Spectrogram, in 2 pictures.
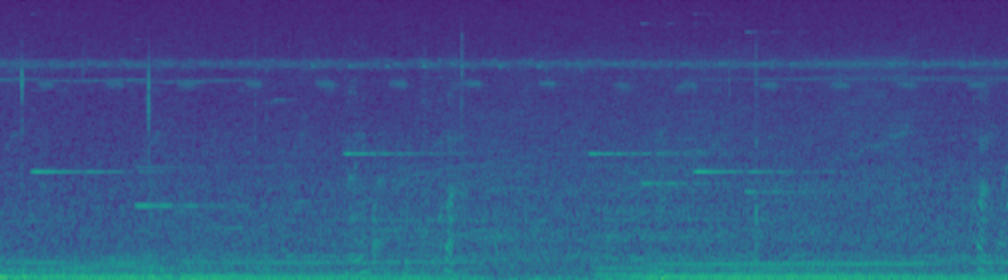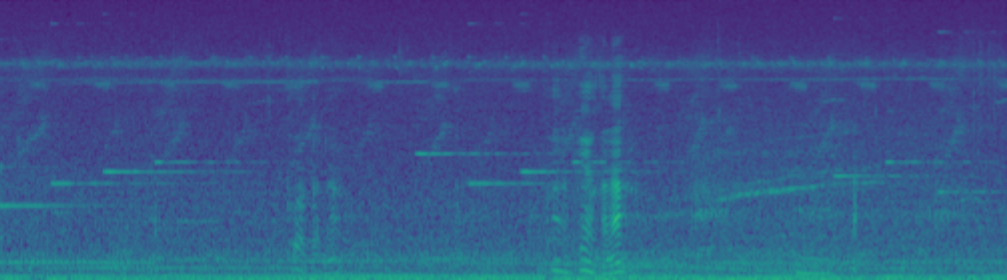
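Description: Night insects trilling: a continuous high trill with a fainter pulsed chirp repeating about every half second. Low rumble and light rustling from the handheld microphone run underneath.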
